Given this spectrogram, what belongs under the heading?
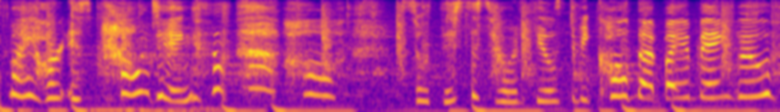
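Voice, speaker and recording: An actress playing an excitable young woman who gushes and swoons over robots. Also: extremely high pitch, moderate pace, music in the background. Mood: swooning delight.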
